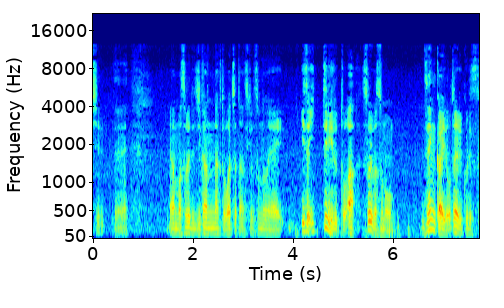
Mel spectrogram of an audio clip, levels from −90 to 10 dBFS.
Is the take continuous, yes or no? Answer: yes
